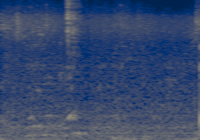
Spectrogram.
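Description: Quiet room tone with a single faint click about two-thirds of a second in.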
